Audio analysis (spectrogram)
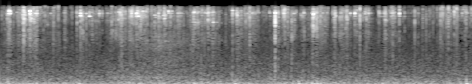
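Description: A shell-chip bracelet with white beads and silver spacers is handled with both hands, the nails and fingertips shaking and jingling the pieces. A steady run of small, bright, dry clicks and rattles follows, with short rustling bursts and quick tinkling contacts that die away instantly.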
